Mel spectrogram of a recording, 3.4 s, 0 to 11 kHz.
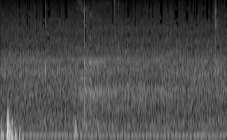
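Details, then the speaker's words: Fan on an APC Back-UPS 450 setup running on line power at 120.4 V, before switching to battery mode: after a brief knock, a faint steady hum and airflow with no wobble or rubbing, the fan blowing strongly. "And we can see on the line we're reading 120.4 volts fan in the picture. See the fan is blowing up a storm."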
